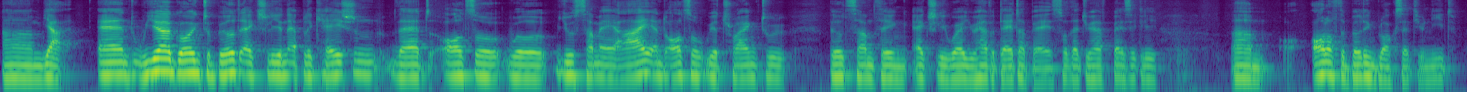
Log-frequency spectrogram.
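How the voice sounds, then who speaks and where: A man with a German accent hosting a relaxed screen-share tutorial, thinking aloud with frequent ums and likes. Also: medium pitch, normal speed. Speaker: tutorial host.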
